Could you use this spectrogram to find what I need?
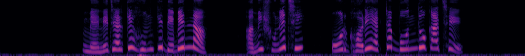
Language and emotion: Bengali, fearful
